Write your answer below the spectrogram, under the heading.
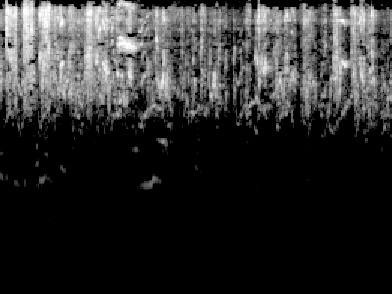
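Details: Budgerigar morning song of chattering, twittering high notes and squeaks, packed tightly together with short dips in loudness, several birds seemingly calling over one another.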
